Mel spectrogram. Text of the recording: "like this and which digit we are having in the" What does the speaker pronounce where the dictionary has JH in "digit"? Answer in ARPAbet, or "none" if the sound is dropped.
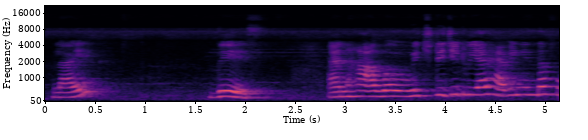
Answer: JH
